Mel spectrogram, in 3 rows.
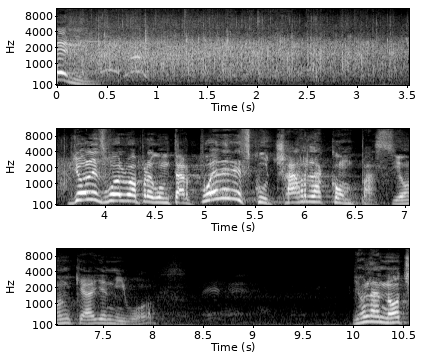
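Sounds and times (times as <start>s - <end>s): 
audience applauding: 0.0s - 4.6s
speech: 3.6s - 8.2s, 10.0s - 10.5s.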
